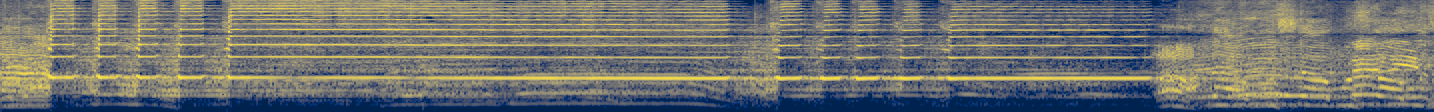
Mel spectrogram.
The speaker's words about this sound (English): Get my horn right there, dog. Get the horn, dog.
